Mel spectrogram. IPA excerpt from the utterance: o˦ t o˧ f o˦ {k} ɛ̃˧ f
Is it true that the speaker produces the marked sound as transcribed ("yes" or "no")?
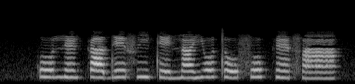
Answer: yes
